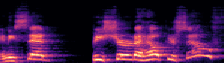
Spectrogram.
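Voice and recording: A fairly slow put-on character voice with big pitch swings and a fairly bright tone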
